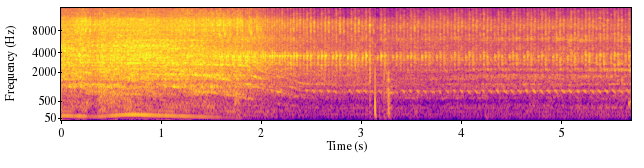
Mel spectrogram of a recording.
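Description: A 2012 petrol car engine revs up loudly near the start, then falls back to a steady idle. A sharp click comes after the rev dies down, and no one talks.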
